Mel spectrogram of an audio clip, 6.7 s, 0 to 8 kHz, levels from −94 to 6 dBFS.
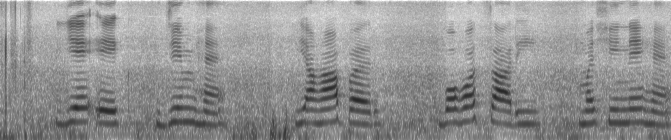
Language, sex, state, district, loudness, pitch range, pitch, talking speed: Hindi, female, Haryana, Jhajjar, -20 LUFS, 235-265 Hz, 250 Hz, 90 wpm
